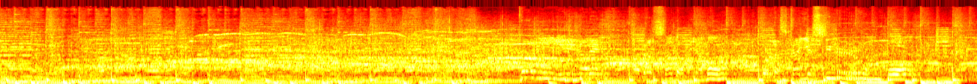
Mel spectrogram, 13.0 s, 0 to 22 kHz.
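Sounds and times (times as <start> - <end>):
audience whooping and cheering: 0.0 - 13.0
live band playing: 0.0 - 13.0.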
